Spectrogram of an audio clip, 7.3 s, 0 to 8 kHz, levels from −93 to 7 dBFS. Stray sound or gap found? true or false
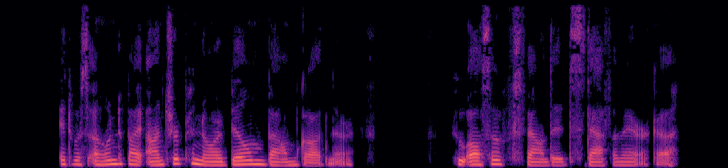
false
